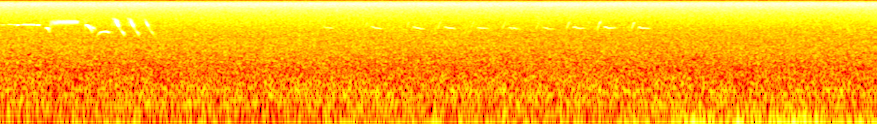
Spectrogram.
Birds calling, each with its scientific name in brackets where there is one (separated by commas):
White-crowned Sparrow (Zonotrichia leucophrys), American Pipit (Anthus rubescens)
